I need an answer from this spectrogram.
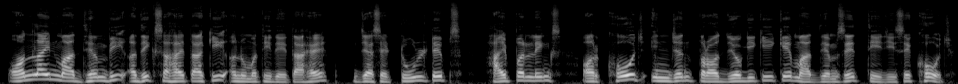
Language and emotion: Hindi, neutral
